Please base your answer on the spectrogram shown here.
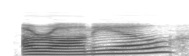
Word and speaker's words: Araniel: Arianelli? Araniel, Araniel.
